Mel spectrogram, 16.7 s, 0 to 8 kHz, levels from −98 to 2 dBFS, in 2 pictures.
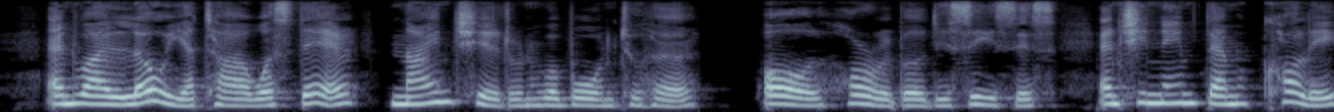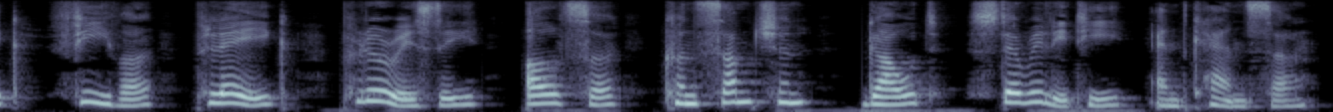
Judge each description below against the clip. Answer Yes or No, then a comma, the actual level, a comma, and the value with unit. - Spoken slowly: Yes, slow, 100 wpm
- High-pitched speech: Yes, high, 210 Hz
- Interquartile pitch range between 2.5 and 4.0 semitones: No, average, 4.9 semitones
